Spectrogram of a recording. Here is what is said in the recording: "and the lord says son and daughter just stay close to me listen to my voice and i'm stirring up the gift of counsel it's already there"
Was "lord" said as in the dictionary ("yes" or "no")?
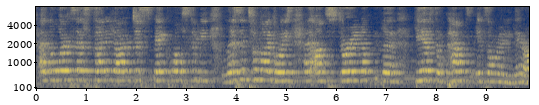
no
